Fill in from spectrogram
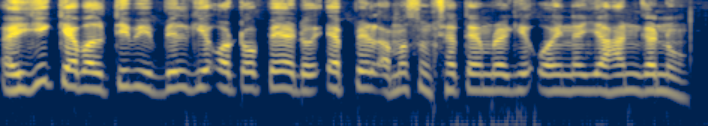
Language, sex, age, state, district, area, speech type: Manipuri, male, 30-45, Manipur, Kakching, rural, read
